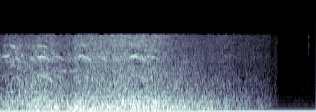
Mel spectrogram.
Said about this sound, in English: And it had no wind. When there is no wind, you hear the sound of seagulls making their noise over ocean waves.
